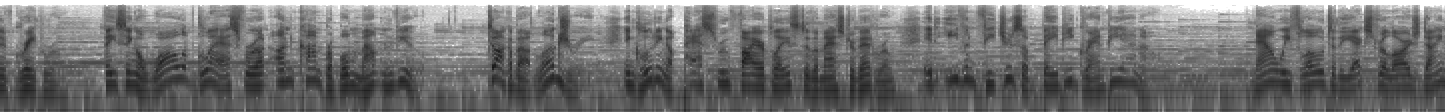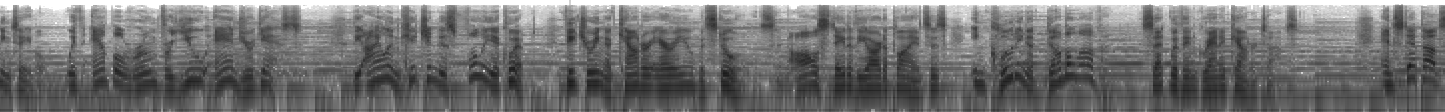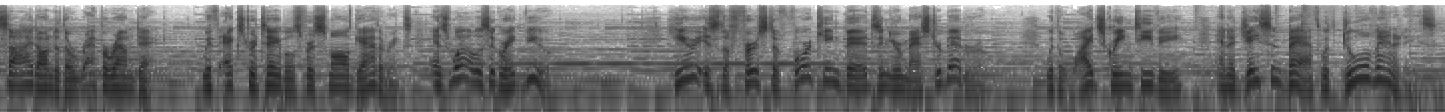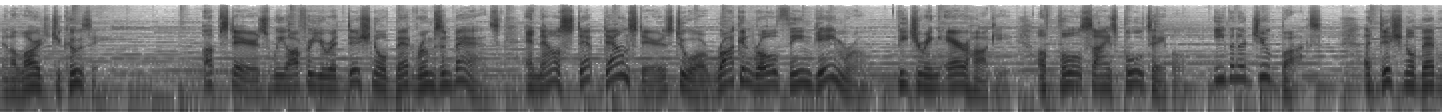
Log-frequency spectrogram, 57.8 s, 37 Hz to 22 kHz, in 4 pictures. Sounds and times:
Speech: 0.0s - 4.3s, 4.9s - 11.6s, 12.5s - 27.4s, 28.1s - 34.5s, 35.5s - 44.4s, 45.4s - 57.7s
Music: 0.0s - 57.7s.

